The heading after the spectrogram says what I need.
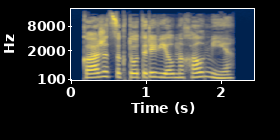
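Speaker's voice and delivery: ordinary delivery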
